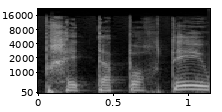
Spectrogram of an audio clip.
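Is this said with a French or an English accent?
French. It is said with a French accent. "would be the typical French pronunciation"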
